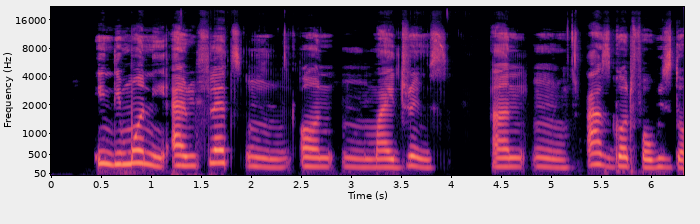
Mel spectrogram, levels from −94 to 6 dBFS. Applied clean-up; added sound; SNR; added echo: neural mask model Resemble Enhance denoiser.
